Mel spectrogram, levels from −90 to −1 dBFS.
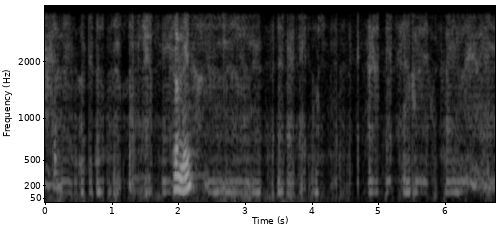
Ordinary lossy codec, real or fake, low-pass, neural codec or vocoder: AAC, 32 kbps; fake; 3.6 kHz; codec, 16 kHz, 1 kbps, FunCodec, trained on Chinese and English, 50 frames a second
